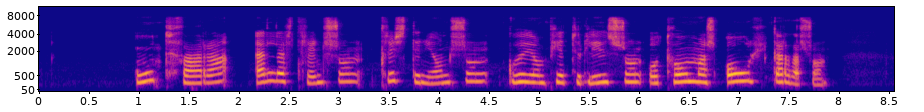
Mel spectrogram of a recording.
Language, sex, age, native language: Icelandic, female, 20-29, Icelandic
